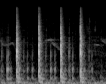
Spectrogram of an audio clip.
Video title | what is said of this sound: 2015 Subaru WRX Ep. 731: Dominating a B Pillar Rattle | This isn't actually the hitting point, these two pieces. It's this piece to the metal.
